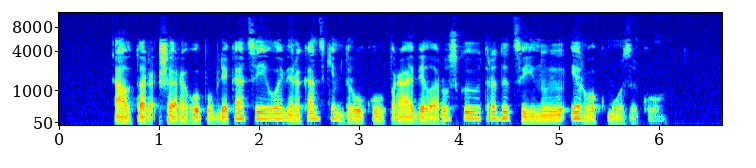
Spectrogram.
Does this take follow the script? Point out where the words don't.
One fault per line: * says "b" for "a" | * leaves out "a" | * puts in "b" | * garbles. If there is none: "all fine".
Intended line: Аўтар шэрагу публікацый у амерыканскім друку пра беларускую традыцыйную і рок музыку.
all fine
